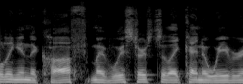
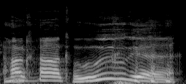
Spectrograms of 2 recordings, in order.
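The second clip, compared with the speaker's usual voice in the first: zany sound effects, pitched up; silly clown horn; 8 semitones higher, 4 dB louder, much slower than usual. Pretend. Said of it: "all the stupid sound effects".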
